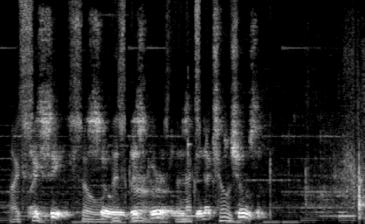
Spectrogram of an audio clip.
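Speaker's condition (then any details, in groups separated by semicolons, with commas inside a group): No condition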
